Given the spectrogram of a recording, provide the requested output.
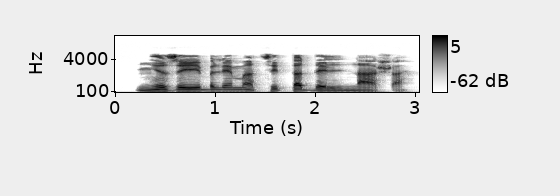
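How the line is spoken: Relieved sigh, gang boss. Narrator (Russian): облегченно вздохнул пахан

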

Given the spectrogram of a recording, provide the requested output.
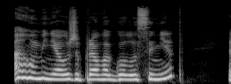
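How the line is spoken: Laughing. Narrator (Russian): рассмеялась Нелла

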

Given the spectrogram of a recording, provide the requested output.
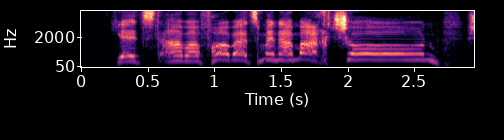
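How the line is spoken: Shouting, sputtering smoke. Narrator (German): schrie Stubb, wobei er blubbernd Rauchwolken ausstieß

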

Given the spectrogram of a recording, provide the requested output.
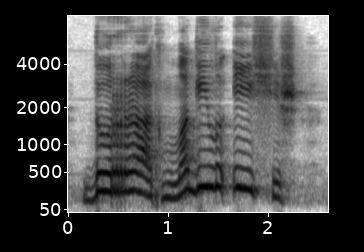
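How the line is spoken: Furious yelling. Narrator (Russian): орал в ярости

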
